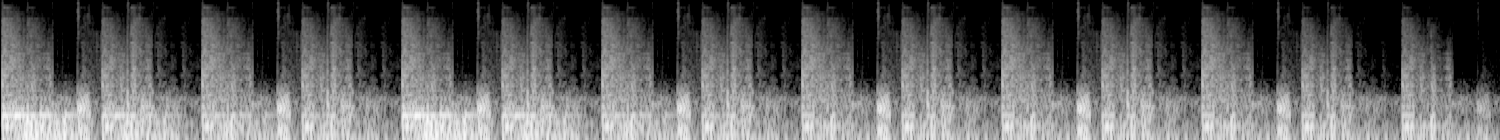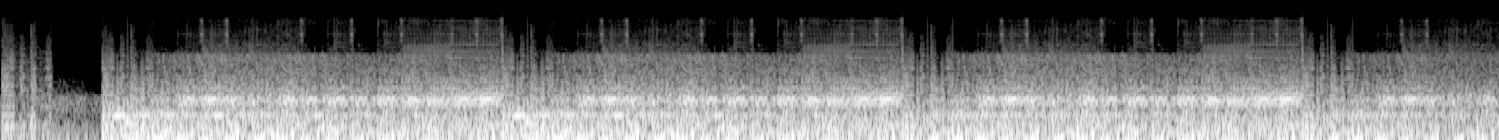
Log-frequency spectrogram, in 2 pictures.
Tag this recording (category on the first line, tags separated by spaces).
Music > Multiple instruments
Ambient Sci-fi Soundtrack Underground Industrial Horror Games Noise Cyberpunk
